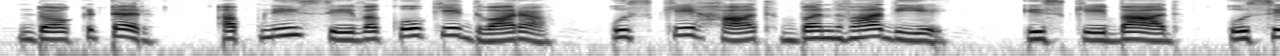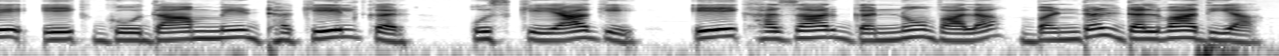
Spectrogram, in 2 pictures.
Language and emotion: Hindi, neutral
